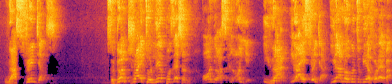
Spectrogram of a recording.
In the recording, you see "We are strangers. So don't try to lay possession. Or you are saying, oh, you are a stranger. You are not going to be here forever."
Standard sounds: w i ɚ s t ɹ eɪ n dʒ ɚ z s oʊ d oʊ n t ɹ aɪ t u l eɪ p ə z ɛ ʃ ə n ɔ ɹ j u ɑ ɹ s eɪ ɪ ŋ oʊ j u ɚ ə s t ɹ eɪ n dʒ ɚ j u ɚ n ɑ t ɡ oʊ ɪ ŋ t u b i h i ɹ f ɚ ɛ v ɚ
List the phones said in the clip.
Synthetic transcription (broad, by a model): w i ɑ s t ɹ eɪ n dʒ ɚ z s oʊ d oʊ n t ɹ aɪ t u l eɪ p ə z ɛ ʃ ə n ɔ l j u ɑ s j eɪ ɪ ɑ j u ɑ ə s t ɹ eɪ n dʒ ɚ j u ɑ n ɑ t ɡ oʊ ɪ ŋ t u b i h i f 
